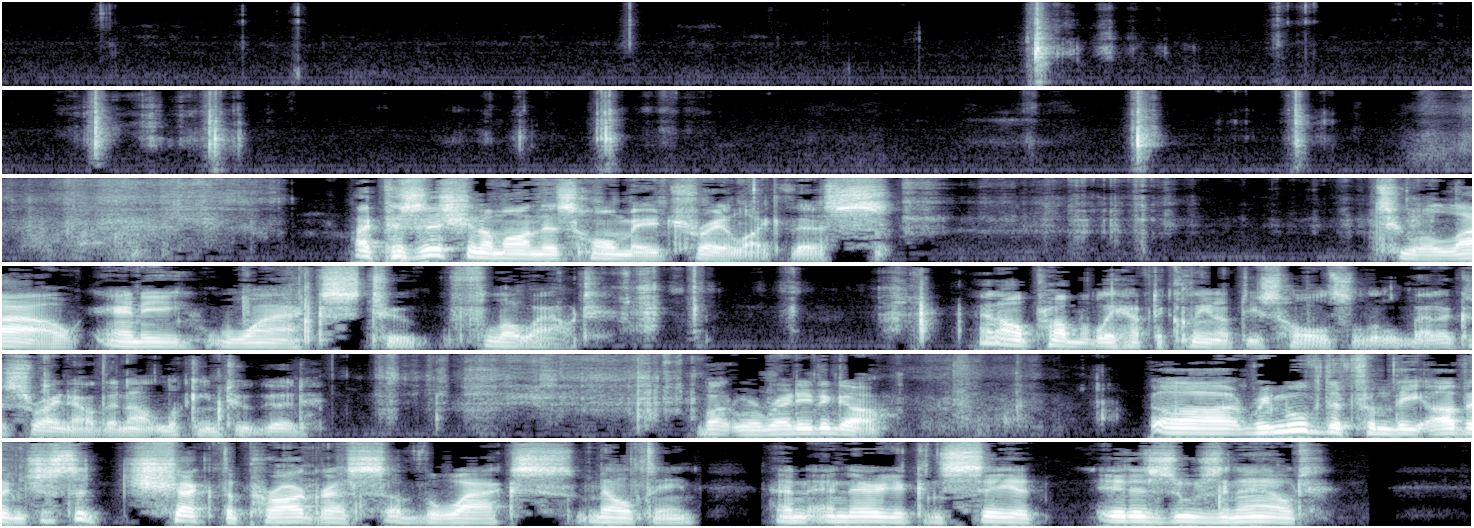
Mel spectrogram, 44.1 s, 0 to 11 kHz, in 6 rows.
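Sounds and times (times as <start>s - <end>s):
paper pieces clicking and scraping: 7.6s - 8.6s, 9.7s - 10.8s, 18.4s - 21.9s, 25.0s - 26.9s, 31.2s - 32.9s
paper bracelet pieces clicking: 9.7s - 10.8s.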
